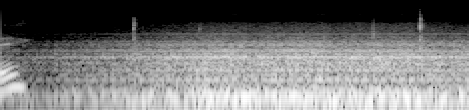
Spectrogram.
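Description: Steady machine noise with a constant hum and whine in a light aircraft's cockpit, and one faint click a little under a second in.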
